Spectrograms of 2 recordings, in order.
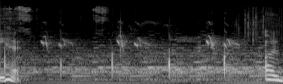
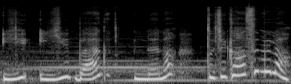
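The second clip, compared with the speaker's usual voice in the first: stammering, high-pitched alarm; taken aback, pitch jumping up; shocked mother; 8 semitones higher than usual. Acted. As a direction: question your child in startled disbelief. Mother shocked at new bag.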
